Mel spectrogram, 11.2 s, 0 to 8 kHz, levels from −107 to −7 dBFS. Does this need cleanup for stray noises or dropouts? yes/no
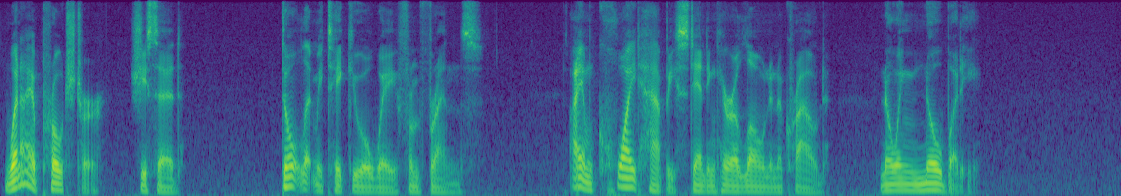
no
